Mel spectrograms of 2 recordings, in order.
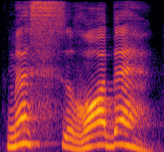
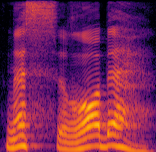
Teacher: После ба марбута танвин аннулируется. Сама та марбута переходит в звук ха.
